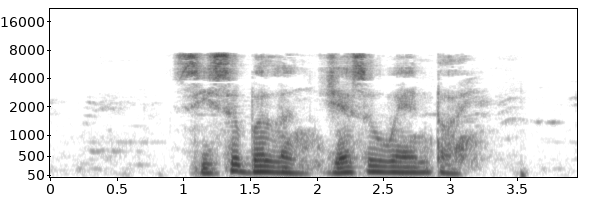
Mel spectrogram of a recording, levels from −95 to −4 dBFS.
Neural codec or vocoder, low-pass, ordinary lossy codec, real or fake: none; 7.2 kHz; AAC, 32 kbps; real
